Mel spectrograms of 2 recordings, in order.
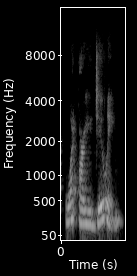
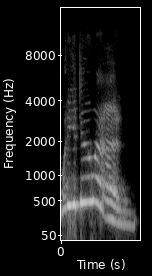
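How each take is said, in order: First: It is said in a judgmental, critical tone. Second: It is said in a playful, joking tone.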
